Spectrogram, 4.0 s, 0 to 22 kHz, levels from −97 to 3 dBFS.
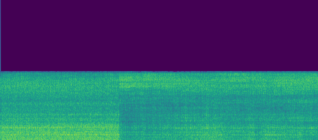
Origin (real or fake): real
